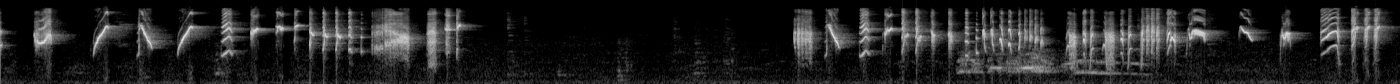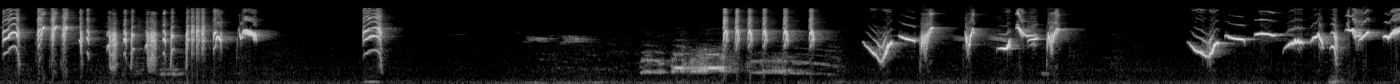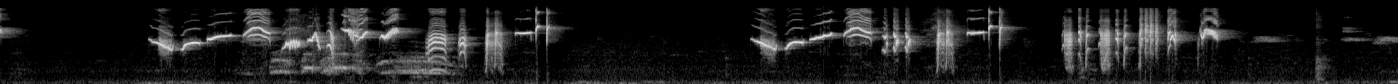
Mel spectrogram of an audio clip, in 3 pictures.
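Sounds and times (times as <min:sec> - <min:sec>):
shrike singing: 0:29.5 - 0:33.8.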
